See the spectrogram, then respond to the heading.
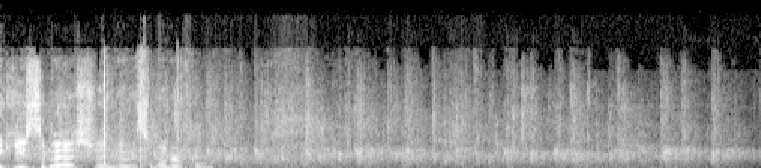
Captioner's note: audience applauding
